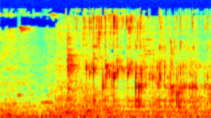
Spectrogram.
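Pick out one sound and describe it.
Tea pours and splashes into a cup.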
